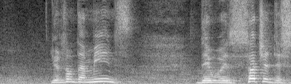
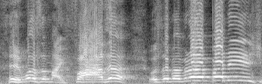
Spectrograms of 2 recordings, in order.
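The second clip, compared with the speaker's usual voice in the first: put-on loud, high Brooklyn-accented protest; 5 semitones higher, 9 dB louder than usual. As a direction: insist in a Brooklyn accent, louder and higher. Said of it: "I can hear that New Brooklyn accent".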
